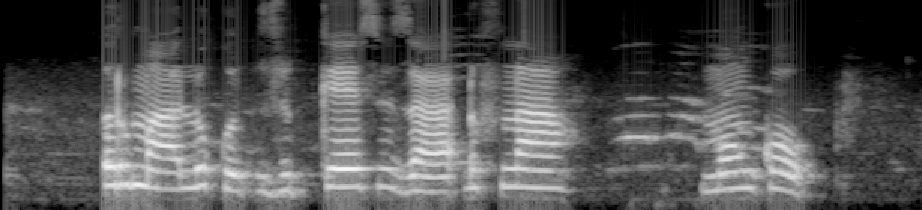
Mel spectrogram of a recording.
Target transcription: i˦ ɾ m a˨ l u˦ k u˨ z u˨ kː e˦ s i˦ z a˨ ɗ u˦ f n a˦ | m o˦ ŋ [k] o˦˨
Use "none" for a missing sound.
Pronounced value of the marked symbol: k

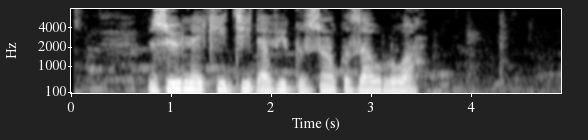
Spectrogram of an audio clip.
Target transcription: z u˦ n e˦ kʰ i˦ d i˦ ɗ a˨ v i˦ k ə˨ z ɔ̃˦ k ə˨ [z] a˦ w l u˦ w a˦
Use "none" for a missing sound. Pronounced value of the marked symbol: z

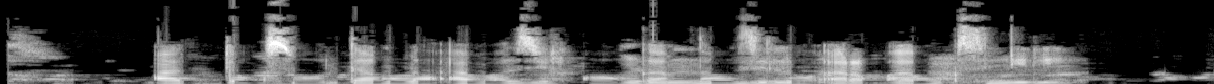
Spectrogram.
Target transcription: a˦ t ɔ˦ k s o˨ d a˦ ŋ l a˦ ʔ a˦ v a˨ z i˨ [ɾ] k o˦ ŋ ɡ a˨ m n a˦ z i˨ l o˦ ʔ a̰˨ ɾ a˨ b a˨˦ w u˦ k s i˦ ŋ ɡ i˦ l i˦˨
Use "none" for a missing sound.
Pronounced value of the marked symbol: l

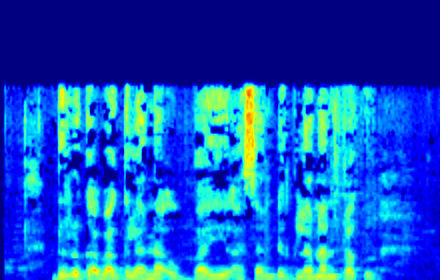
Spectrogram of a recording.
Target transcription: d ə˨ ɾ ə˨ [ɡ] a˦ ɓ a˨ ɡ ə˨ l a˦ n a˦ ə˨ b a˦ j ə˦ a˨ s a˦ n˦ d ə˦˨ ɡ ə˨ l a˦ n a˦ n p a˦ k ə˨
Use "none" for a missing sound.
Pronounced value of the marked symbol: ɡ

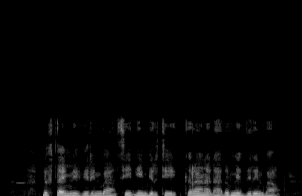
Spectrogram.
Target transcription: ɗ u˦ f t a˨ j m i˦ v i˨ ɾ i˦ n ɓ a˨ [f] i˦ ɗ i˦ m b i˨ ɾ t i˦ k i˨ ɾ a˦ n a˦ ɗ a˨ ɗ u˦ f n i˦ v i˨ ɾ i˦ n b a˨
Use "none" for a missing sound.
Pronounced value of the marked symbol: s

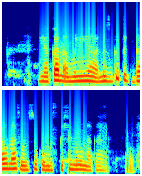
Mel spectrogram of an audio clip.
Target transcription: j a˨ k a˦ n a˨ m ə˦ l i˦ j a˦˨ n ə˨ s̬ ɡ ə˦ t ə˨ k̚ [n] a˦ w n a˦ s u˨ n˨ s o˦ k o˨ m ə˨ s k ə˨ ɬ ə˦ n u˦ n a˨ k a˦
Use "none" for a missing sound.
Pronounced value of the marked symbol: d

